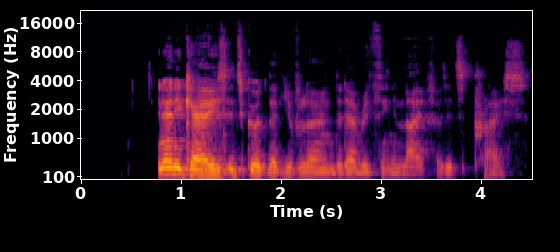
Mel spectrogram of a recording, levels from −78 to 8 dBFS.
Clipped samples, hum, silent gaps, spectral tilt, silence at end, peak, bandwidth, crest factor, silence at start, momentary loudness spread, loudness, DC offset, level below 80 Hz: under 0.1%; none; none; -5.5 dB/octave; 0.05 s; -2 dBFS; 15.5 kHz; 18 dB; 0.75 s; 18 LU; -18 LUFS; under 0.1%; -60 dBFS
